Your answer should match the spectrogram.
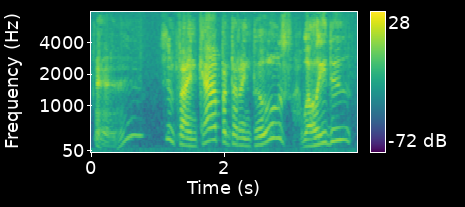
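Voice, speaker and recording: High-pitched, evasive shopkeeper. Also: male voice, sing-song, slow pace, bright, forceful tone, slightly rough, exaggerated voice. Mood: feigned innocence. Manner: drawling, hesitant. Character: shifty male secondhand tool dealer, slow and evasive. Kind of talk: old radio drama character acting.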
